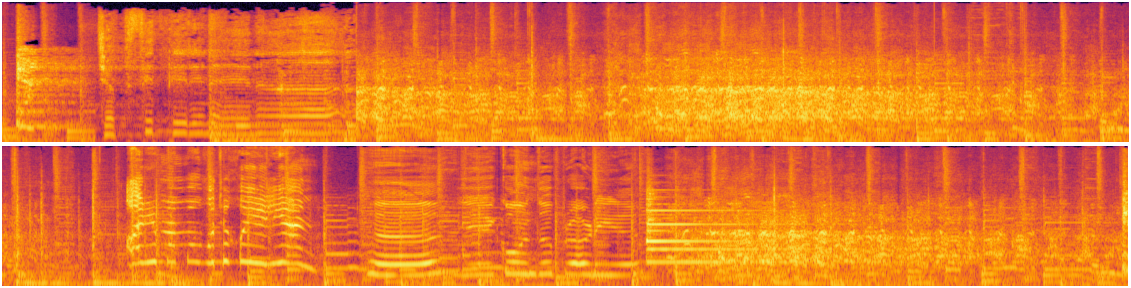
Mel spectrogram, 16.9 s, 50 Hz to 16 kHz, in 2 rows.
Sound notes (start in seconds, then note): 2.6 chuckles; 13.6 chuckles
